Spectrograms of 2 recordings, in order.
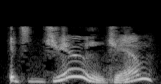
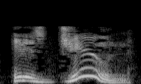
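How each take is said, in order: First: Said in the usual way. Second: Each word slow and heavy, stress on IS; slow emphatic stress. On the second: Shown as a demonstration. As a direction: say "It is June" slowly, leaning on "is".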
